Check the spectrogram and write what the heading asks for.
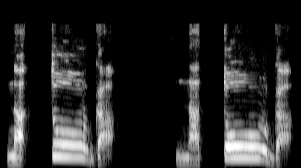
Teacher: le petit tsu, il n'a pas de son. Donc, il va y avoir un doublement de consonnes. Et ce doublement de consonnes, donc, il va s'effectuer en haut.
